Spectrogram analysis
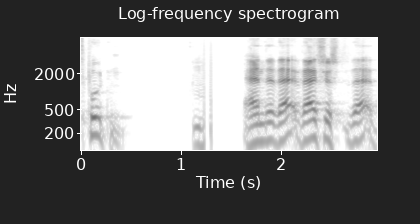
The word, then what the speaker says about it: Putin: of Russia you know his name isn't poutine it's Putin and that that's just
